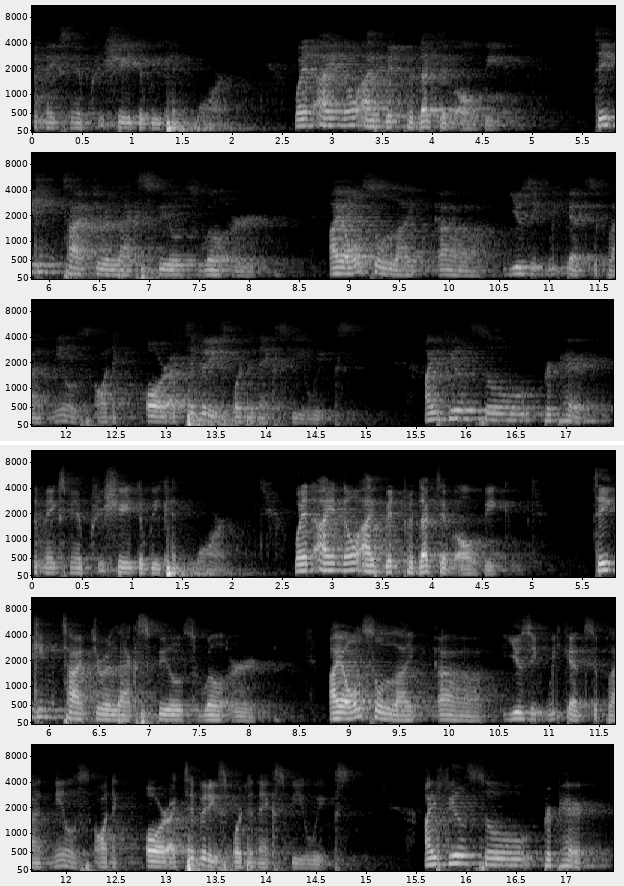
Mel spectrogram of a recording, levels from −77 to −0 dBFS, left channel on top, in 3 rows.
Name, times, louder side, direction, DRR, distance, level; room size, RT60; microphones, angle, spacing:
voice 1, 0.0-1.9 2.3-4.6 5.6-8.1 8.8-12.5 12.8-14.8 15.6-17.1, right 5 dB, 60° right, 5 dB, 0.3 m, -25 dB
10.0 x 5.4 x 6.2 m, 1.5 s
head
